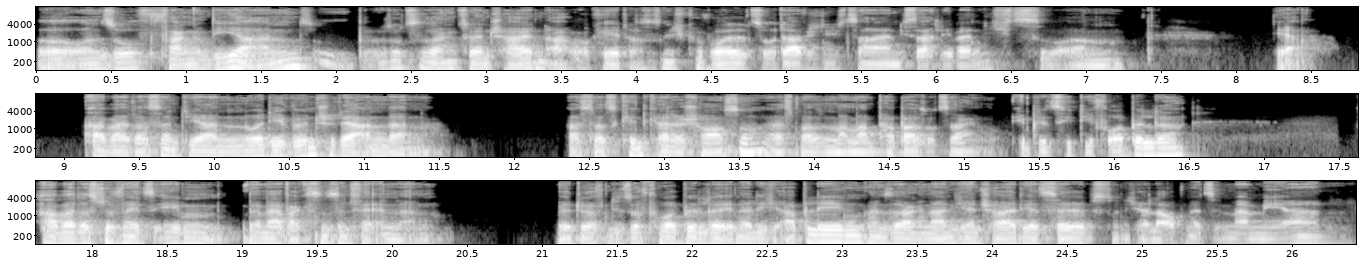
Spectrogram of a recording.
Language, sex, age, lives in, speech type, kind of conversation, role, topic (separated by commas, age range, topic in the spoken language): German, male, 60-64, Germany, conversation, advice, advisor, Wie kann ich alte Gewohnheiten ändern, um mein Selbstbild zu stärken?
